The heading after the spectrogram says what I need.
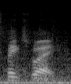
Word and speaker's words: feng shui: He's a Greek and Italian trying to pronounce a Japanese word, right? It's Feng Shui.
